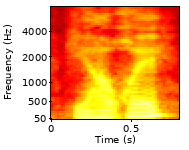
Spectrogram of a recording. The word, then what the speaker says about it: Yahweh: y a H wh some Scholars say it could be pronounced Yahweh we did something the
